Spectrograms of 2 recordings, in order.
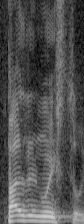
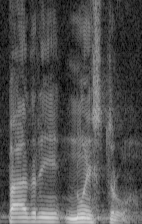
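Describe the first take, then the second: First: Said in the usual way. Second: "Padre nuestro" drawn out slowly, each word weighed; stressed slowly. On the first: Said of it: "quiero hacer énfasis". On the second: Shown as a demonstration. Preacher stressing the prayer's opening to the congregation, slowly. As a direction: lay it down slowly, leaning on "nuestro". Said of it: "quiero hacer énfasis ahora en la segunda palabra".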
